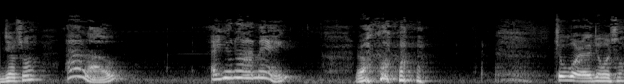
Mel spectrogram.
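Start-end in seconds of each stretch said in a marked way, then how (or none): 0.6-2.9 very high-pitched put-on British accent. Speaker showing how to talk when playing a British character, put-on British accent. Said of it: "你就要说British accent".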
